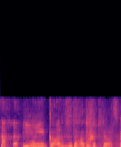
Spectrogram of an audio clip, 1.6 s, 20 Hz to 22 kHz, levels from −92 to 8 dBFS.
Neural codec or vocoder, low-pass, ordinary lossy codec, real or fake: codec, 16 kHz, 1.1 kbps, Voila-Tokenizer; none; none; fake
